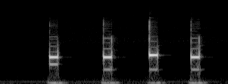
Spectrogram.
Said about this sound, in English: So to do that, Dr. Theresa Tam enlists a little celebrity help. She makes a phone call, and here it is, cut number 7.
